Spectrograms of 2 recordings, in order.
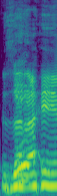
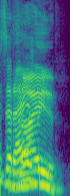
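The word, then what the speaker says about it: Zaïre: ज़ाहिर एमरी नहीं, ज़राए. कमेंटेटर को मैंने सुना था वो कहता है ज़राए एमरी. ज़ाराए एमरी. स्पेलिंग्स तो जाहिर बोल रहे हैं.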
